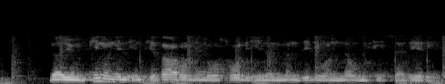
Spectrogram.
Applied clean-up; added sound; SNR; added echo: none; Drum kit; 18 dB; reverberation time 1.7 s.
